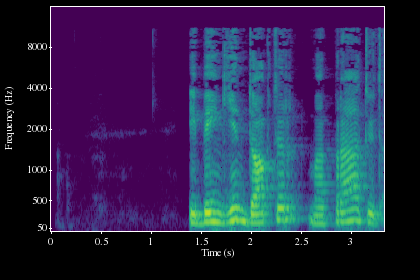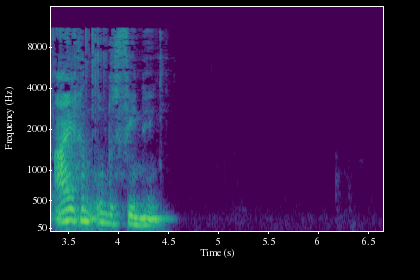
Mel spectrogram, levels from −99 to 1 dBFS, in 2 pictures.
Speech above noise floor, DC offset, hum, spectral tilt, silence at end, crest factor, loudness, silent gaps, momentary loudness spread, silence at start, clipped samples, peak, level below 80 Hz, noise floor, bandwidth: 65 dB; under 0.1%; none; -6.5 dB/octave; 2.2 s; 22 dB; -24 LUFS; none; 13 LU; 1.4 s; under 0.1%; -4 dBFS; -60 dBFS; -88 dBFS; 11.5 kHz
